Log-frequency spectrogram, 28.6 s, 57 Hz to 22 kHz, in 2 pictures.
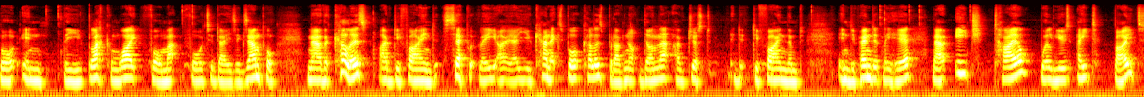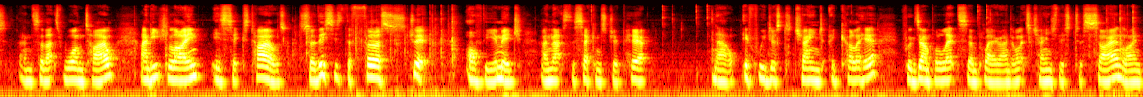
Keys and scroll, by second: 18.7 Home, 19.0 Down, 19.2 Down, 19.4 Down, 19.5 Down, 19.7 Down, 28.3-28.5 typing.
